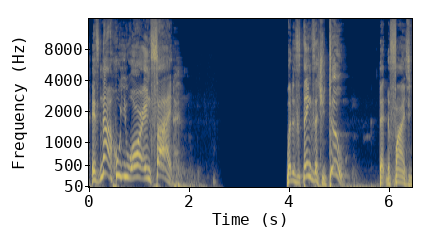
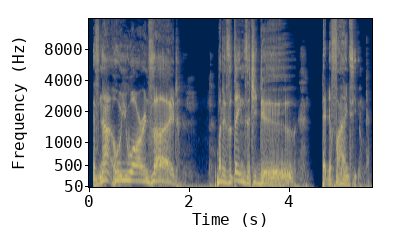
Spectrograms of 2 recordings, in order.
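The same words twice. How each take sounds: First: It is said in his own normal voice. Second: It is said in a gravelly Batman voice.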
